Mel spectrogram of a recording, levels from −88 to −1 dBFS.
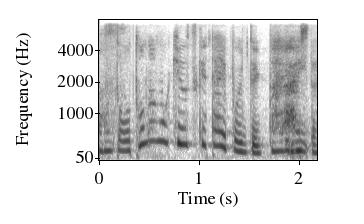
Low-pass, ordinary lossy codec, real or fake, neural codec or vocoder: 7.2 kHz; none; fake; codec, 16 kHz, 6 kbps, DAC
